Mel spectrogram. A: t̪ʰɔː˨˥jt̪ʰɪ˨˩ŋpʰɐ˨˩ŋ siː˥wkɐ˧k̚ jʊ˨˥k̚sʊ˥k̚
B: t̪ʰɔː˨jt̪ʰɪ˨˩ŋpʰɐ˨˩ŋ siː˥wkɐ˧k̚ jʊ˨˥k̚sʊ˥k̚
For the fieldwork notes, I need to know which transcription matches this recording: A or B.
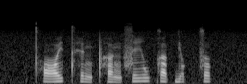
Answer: A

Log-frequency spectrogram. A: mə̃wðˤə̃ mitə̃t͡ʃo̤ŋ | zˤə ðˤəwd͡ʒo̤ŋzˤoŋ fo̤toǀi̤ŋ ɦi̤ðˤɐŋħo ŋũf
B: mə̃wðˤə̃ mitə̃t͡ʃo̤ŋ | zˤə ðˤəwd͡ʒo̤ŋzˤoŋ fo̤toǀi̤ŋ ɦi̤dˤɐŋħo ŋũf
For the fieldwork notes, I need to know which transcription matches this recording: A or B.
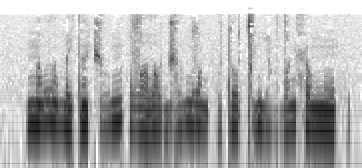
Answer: B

